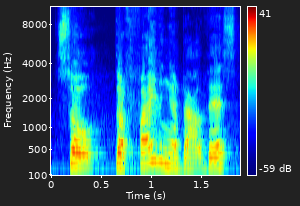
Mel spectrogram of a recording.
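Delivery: ordinary talk, nothing marked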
